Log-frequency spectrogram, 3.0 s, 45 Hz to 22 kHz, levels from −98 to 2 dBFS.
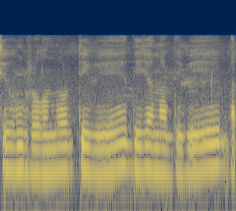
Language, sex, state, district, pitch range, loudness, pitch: Chakma, female, Tripura, Dhalai, 140-155 Hz, -16 LUFS, 150 Hz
